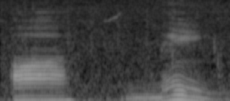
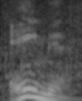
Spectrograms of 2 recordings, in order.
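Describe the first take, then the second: First: The stress is on the second syllable. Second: The stress is on the first syllable. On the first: "The emphasis is on the second part of the word" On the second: "Some people might even say"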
